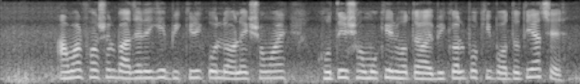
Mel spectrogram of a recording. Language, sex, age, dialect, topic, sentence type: Bengali, female, 41-45, Standard Colloquial, agriculture, question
